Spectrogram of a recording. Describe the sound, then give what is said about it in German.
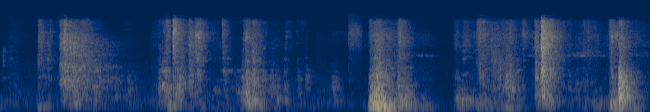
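A window being shut: a series of scraping, rattling bursts of handling noise, then a solid low thud partway through, followed by a few more sliding rattles. “Ja, ich mache das Fenster zu, wenn ich tue da irgendwas hämmern.”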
